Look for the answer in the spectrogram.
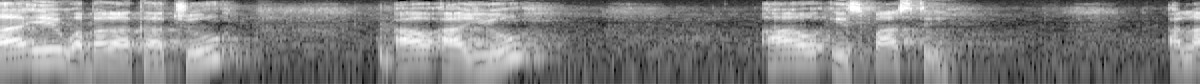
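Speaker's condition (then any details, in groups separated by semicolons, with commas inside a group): No condition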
